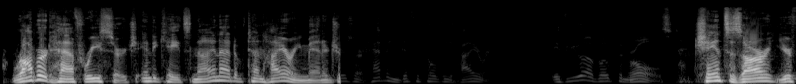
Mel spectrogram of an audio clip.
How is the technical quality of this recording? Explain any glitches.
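The recording has level problems: three bursts of distortion on loud speech and three sudden jumps in overall volume.

Microphone overload occurs from 0.21 to 0.64 s, 7.07 to 7.09 s, and 7.43 to 7.62 s. The loudest syllables crackle with a harsh edge, about 3 to 4 dB beyond the converter's limit. In the brief 7.07 s burst, roughly a tenth of the samples are flattened. This is likely the microphone input set too high, so peaks hit the converter's ceiling. A waveform shows flat-topped peaks, and a spectrogram shows a smear of broadband energy.

Microphone volume stepped down at 1.02 s, by about 5 dB, and at 7.86 s, by about 4 dB. Voice and background both drop in level at once. Each drop follows shortly after a distorted stretch, so the call software likely reduced the input volume after detecting clipping. The waveform's envelope steps down abruptly, and the spectrogram darkens evenly across all frequencies from that point.

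Microphone volume stepped up at 6.3 s, by about 7 dB. Speech and background noise jump louder together. The call software judged the microphone too quiet and raised the device's input volume in a single step. On a waveform the envelope widens abruptly. A spectrogram brightens uniformly at that instant, including the noise floor between syllables, which shows that the gain itself changed.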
